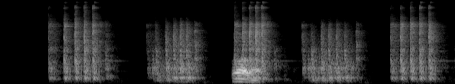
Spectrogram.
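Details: 1991 Honda CR250R, engine off: kickstarter gives a quick rattling ratchet clatter instead of catching, intermittently slipping; owner suspects remaining side play in the kick mechanism, unconfirmed.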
